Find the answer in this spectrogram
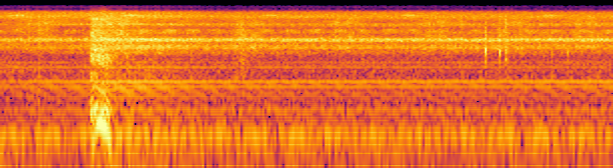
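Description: Steady electrical mains hum from electric hot-plate burners running, a low buzz with several steady tones. A man clears his throat once about a second in.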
